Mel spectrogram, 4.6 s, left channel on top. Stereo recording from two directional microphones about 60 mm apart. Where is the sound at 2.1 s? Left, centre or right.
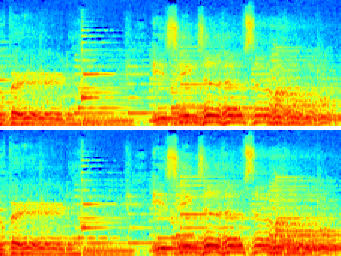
Left.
